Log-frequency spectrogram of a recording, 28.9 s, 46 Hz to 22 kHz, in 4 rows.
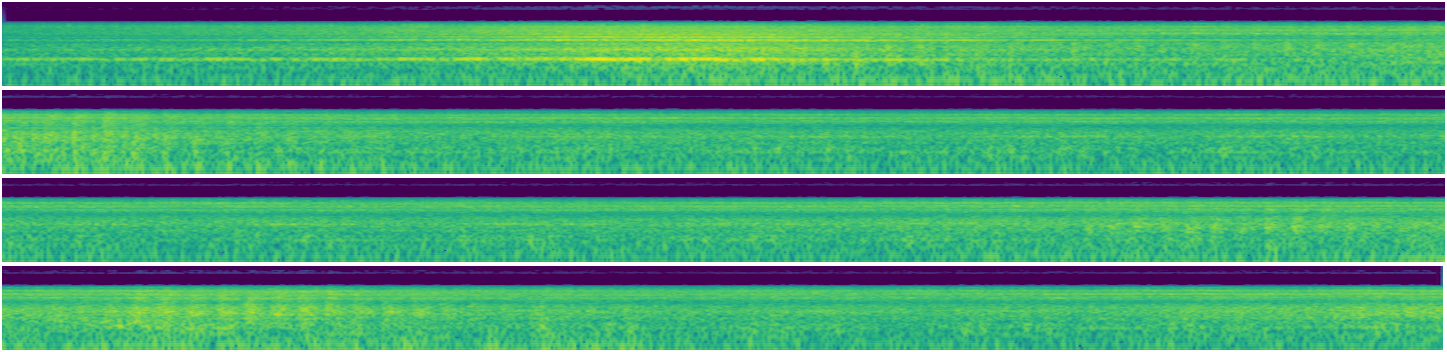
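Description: JR Freight EF66 electric locomotive hauling a container freight train through a station at speed. It is loudest as it passes about three seconds in, with a steady pitched tone. Then a long string of container flatcars rolls past with continuous wheel noise, swelling again about two-thirds of the way through.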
